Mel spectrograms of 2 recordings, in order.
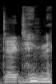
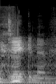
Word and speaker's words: Dignan: Dignan. Dignan.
